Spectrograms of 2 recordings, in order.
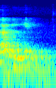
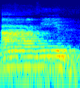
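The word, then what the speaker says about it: أمين: Wal doin a-nya panjang amin Maka jangan salah tuh ya bacanya wadin Amin bukan amin amin Anya panjang ya kalau Amin yang aman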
